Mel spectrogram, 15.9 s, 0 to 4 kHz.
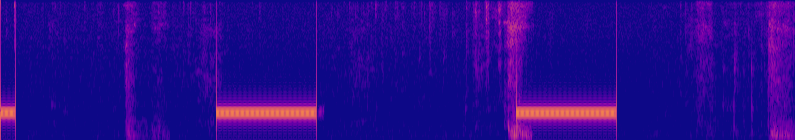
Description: Ringback tone (North America), 440 + 480 Hz.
